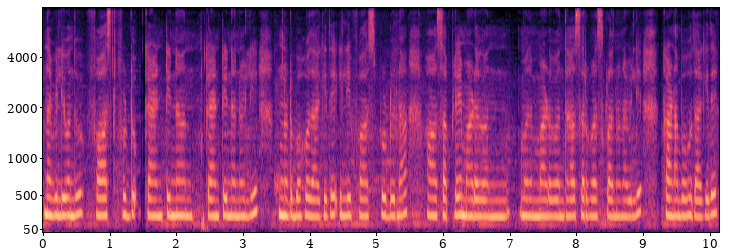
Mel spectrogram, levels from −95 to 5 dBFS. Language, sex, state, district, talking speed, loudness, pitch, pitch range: Kannada, female, Karnataka, Raichur, 120 wpm, -15 LUFS, 230 Hz, 225-235 Hz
